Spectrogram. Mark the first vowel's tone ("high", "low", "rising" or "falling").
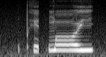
rising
